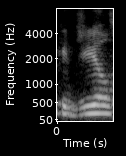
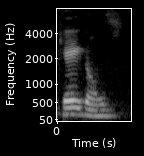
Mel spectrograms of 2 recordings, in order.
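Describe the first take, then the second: First: The middle consonant sounds like a soft j. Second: The middle consonant is a hard g. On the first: The speaker calls it wrong. "I say Kajils" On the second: The speaker calls it right. "she says Kegels"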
